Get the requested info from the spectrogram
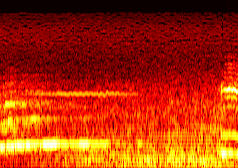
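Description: A male Peking opera dan performer's falsetto voice holding one long high note, which swoops up at the start and fades out about a second and a half in.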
